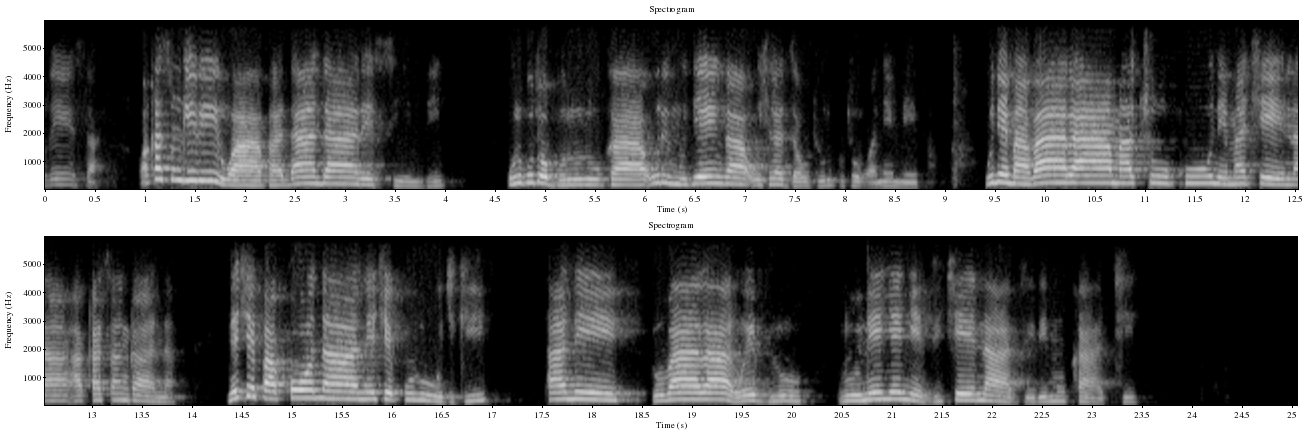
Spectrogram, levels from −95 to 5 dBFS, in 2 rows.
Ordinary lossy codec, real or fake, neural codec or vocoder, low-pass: Opus, 16 kbps; real; none; 5.4 kHz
